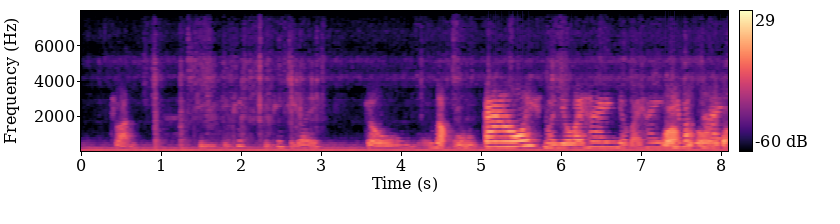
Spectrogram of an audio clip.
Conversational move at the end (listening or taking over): taking over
